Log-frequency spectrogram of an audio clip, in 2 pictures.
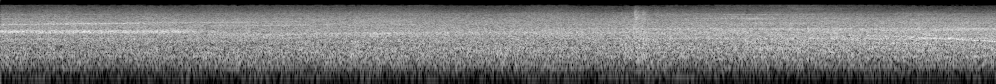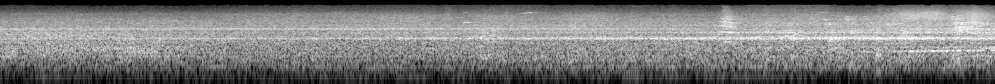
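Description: Electric train running through a station: a steady rush of wheels on rail, with a thin high-pitched tone above it that grows louder toward the end.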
